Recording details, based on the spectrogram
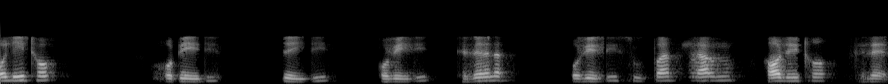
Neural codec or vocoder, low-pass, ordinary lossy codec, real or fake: codec, 24 kHz, 0.9 kbps, WavTokenizer, large speech release; 3.6 kHz; AAC, 16 kbps; fake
